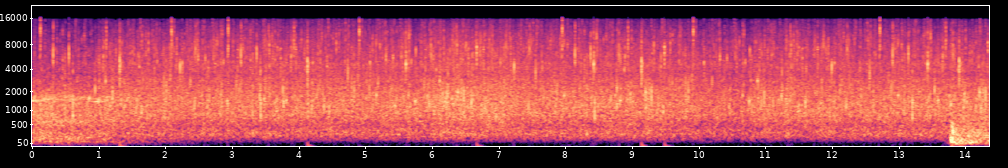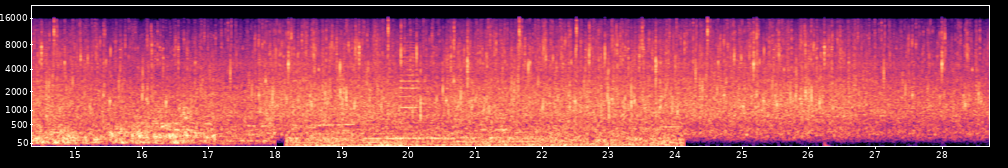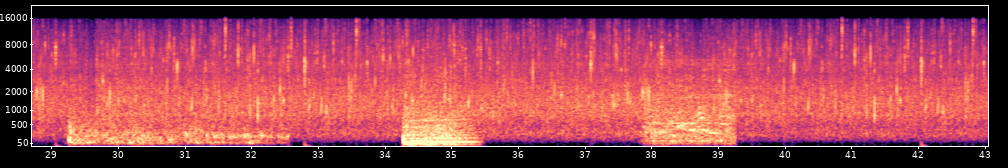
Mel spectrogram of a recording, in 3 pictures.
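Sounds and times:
steady rainfall: 0:00.0 - 0:43.0
low rumble: 0:13.8 - 0:24.2, 0:34.3 - 0:35.5.

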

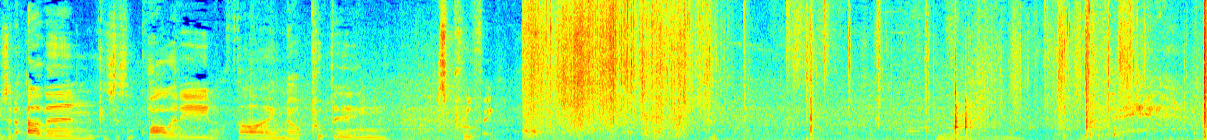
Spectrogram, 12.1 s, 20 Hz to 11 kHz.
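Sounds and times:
packaging rustling: 0:05.2 - 0:07.4, 0:09.7 - 0:11.3.

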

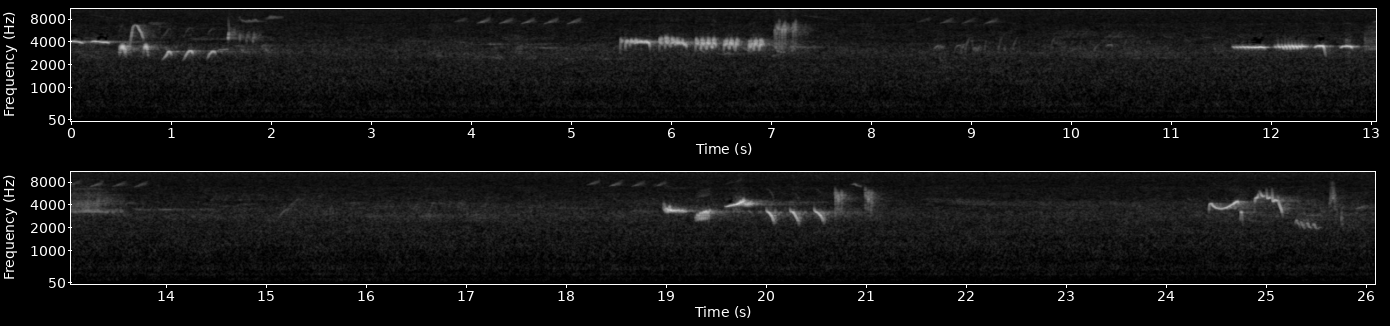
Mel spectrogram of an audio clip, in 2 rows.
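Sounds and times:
flycatcher singing: 0:00.0 - 0:02.2, 0:04.0 - 0:07.5, 0:11.6 - 0:14.4, 0:18.2 - 0:21.2, 0:24.4 - 0:26.0.

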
